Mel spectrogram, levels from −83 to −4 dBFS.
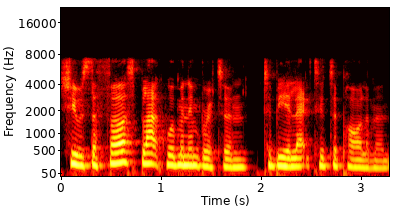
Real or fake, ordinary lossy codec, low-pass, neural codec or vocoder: real; Opus, 64 kbps; 7.2 kHz; none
